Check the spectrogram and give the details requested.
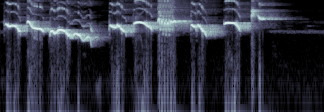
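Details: Oriental magpie-robin in open song meant to provoke other magpie-robins: three linked phrases of clear, slurred whistles, the first gliding steadily downward, the others rising and twisting, lasting nearly three seconds.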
